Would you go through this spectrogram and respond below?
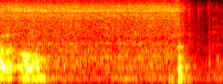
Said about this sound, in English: first thing I'm going to do is I'm going to rinse off my peppers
